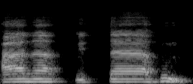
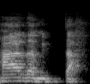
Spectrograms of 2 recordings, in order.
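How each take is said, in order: First: The last word ends with a full -un ending. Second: The last word ends without the -un ending. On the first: The full ending is kept to help learners. "পুরোটা উচ্চারণ করব তানবিন সহ" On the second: This follows the standard reading rule. "পড়ার নিয়ম হাদা মিফতাহ"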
